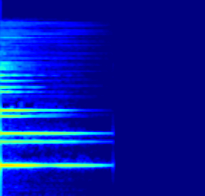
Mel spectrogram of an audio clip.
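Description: A bell-like ding sound effect, as used for a subscribe-button notification bell, ringing with several clear tones and dying away until it cuts off abruptly about a second in.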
